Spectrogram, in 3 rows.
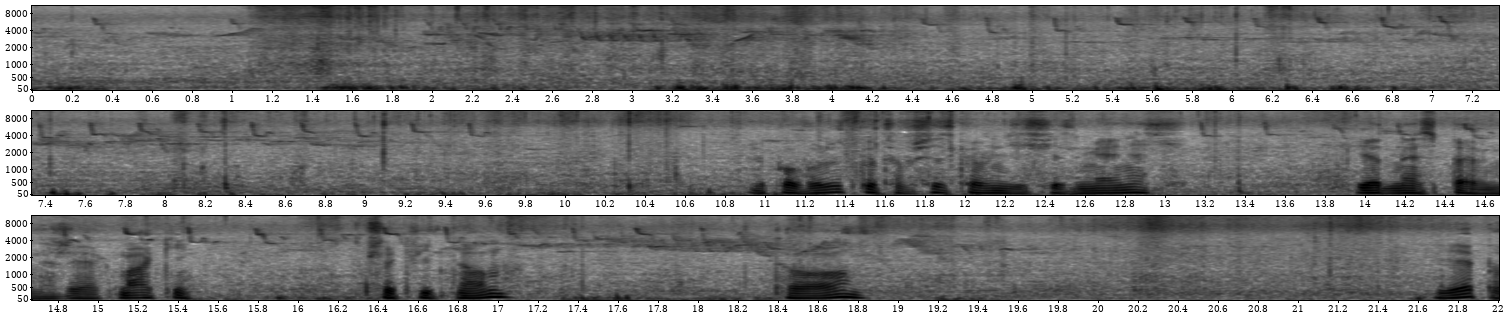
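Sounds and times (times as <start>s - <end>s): rustle of leafy plants: 0.0s - 22.0s
footsteps: 1.1s - 21.7s.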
